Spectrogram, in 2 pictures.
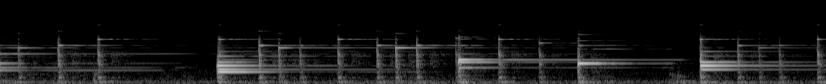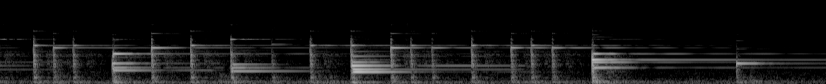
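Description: Soft keyboard background music: a slow melody of single struck notes and chords in short phrases, each note ringing and fading before the next phrase begins.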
